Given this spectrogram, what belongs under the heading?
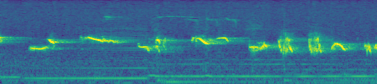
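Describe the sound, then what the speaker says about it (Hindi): Birds calling and chirping through a forest, a string of bright tweets and whistled notes close by over a low, steady background hum, with no other voices. "पूरा जंगल पशु पक्षियों की आवाजों से गूंज रहा था"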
